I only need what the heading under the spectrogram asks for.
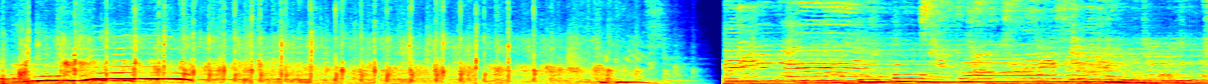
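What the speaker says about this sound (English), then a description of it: "I'll give him a round of applause, man." An audience at a poetry night in a jazz club lounge applauds a poet, loud and steady, with voices and cheering mixed in and a brief cutoff partway through.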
